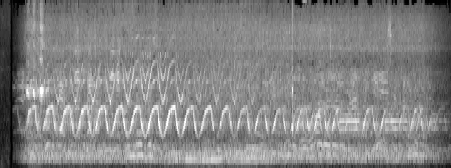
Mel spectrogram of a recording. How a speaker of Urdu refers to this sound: پاکستان کے شمال مغربی شہر پشاور کی سڑکوں پر ایمبولینسوں کا شور اور رش دیکھا جا رہا ہے ایک پر ہجوم مسجد میں خود کش بم دھماکے کے بعد درجنوں زخمیوں کو ہسپتال منتقل کیا گیا ہے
